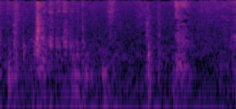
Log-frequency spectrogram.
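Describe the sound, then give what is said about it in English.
Faint, scratchy rubbing in a few short, uneven strokes of a rubber being scrubbed back and forth over paper to erase pencil marks, quiet, with no voices. “There's a rubber there. Because you just got. Or just the rubber.”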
